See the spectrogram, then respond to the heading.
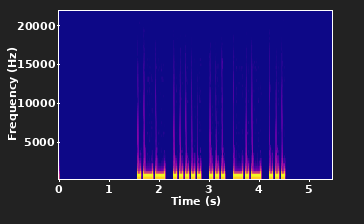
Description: Morse code, heard as a keyed tone, about 20 wpm, 700 Hz. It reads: W5SKS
